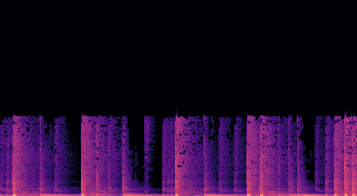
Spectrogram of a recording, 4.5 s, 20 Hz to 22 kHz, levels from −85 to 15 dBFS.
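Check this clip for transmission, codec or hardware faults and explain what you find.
One fault runs through the whole music clip: AAC compression. The sound is dull and smeared, with nothing above 9 kHz and a warbling, fizzy texture on sustained tones. This likely comes from AAC-LC coding starved of bits, consistent with a rate near 32 kbps, lowering the cut-off and thinning the spectrum into holes.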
